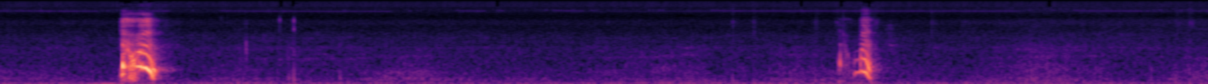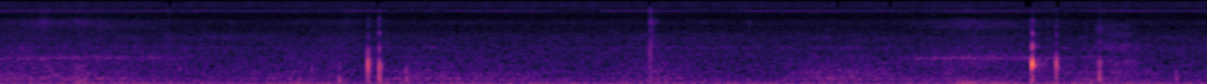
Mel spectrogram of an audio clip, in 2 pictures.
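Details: A few short, sharp hiccups spaced several seconds apart in a quiet room; hiccups.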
